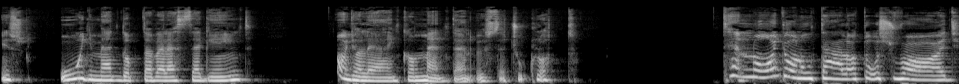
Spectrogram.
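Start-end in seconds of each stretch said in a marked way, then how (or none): 7.2-9.6 high, drawn-out, furious shout, almost sobbing. A fairy, knocked down by a thrown pinecone, yells at the prankster: angry shout, almost crying. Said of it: "Kiáltott rá a tündér dühösen, majdnem sírva".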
